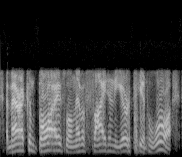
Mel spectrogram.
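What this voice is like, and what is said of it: FDR impression, upstate New York accent. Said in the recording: “if I may try to get my accent right for North New York State”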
